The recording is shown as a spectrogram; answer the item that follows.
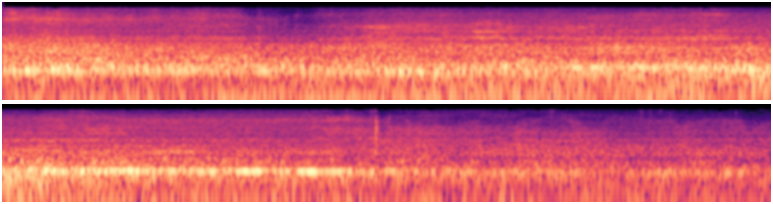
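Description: Elevated Market-Frankford Line train running on the steel viaduct overhead: a loud rumble with a steady droning tone that fades out over the last couple of seconds as the train moves away.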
